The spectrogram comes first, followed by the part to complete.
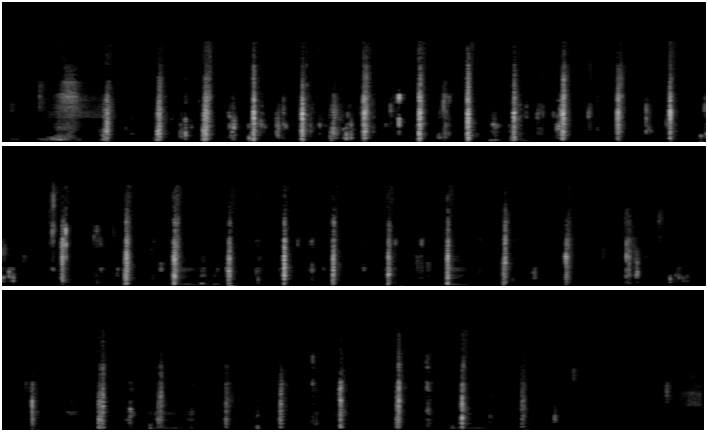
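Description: Close-miked chewing of sea grapes and flying fish roe (tobiko), the little beads popping in a rapid run of sharp clicks, several a second, with soft wet mouth sounds between.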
